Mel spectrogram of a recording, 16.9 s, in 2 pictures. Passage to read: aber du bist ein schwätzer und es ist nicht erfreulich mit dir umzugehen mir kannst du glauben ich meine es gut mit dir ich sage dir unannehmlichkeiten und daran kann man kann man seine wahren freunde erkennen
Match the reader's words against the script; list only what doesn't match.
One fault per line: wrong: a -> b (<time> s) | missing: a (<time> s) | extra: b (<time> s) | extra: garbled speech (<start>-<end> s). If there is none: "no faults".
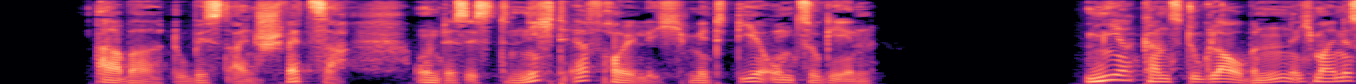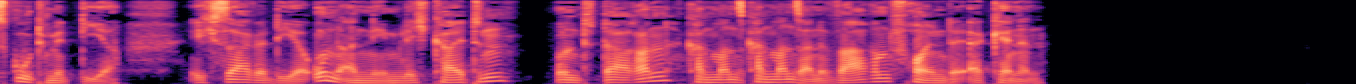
no faults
